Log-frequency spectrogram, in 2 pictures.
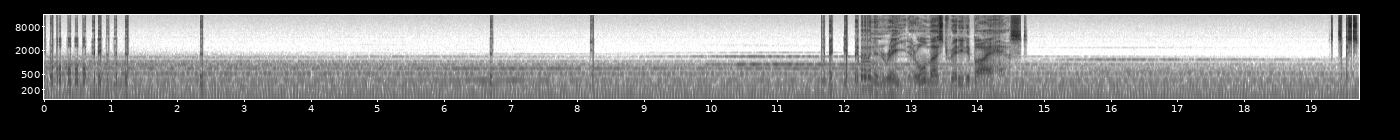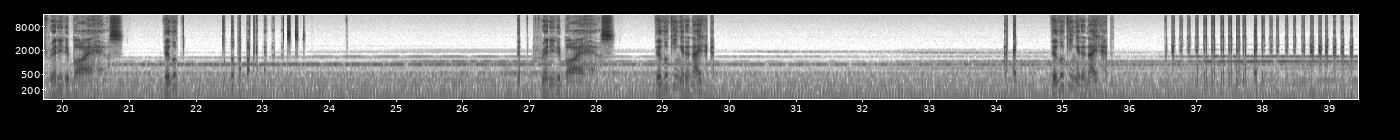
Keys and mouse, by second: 2.2 click, 3.8 g, 5.1-5.9 drag, 6.5-9.4 drag, 9.4 g, 10.6 click, 11.0-11.8 drag, 12.2 space, 14.6 space, 16.4-17.5 drag, 17.5 shift+d, 18.7-19.9 drag, 19.5 space, 21.6 space, 22.3-24.3 drag, 25.1 shift+d, 26.3 click, 26.8 click, 27.0 space, 29.6 space, 30.9 click, 32.2 shift+d, 33.5-34.7 drag, 33.7-34.3 typing, 35.6 typing, 36.4 click.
